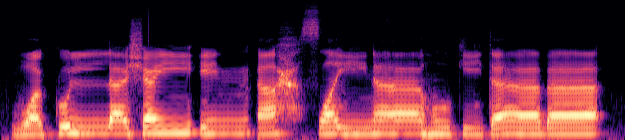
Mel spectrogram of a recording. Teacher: ناہو نون پر کھڑی زبر ہے، کھینچ کر پڑھا جائے گا. کتابا تا پر کھڑی زبر ہے، کھینچ کر پڑھیں گے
